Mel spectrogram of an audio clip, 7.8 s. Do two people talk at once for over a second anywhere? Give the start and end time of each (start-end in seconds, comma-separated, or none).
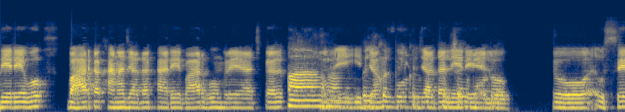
3.6-6.4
